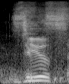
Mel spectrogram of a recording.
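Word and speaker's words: Zoox: 처음에 죽스? 네, 죽스. 죽스라고 하나요? 발음이 역시 다르시네요. 아, 괜찮아요. 한국말로는 똑같죠? 죽스? 네. 영어로는 zus.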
